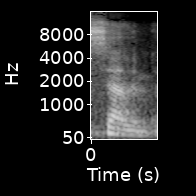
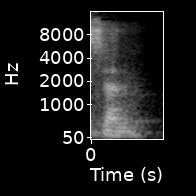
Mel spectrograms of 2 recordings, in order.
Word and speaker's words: Salim: If not, so close. – Is it Salim? – It's Salim. It's Salim. – Salim? Okay. I wasn't sure. So that's the United States version, you know, and, you know, I just want to say thank you so much for sharing these moments with me.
